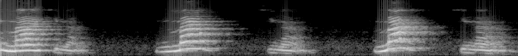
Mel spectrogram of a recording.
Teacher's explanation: Olha o nome máquina. Máquina. Máquina. Qual é mais forte? Máquina. É o má, né?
